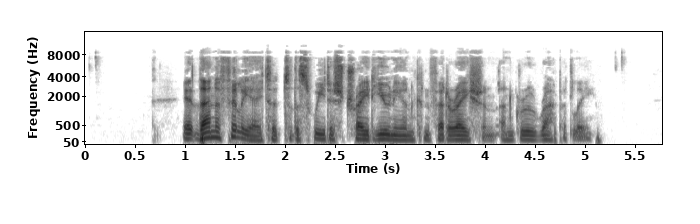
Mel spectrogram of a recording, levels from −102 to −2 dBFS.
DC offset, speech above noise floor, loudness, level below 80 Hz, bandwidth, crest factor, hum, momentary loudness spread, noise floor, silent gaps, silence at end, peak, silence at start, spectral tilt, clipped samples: under 0.1%; 64 dB; -25 LUFS; -50 dBFS; 9.6 kHz; 26 dB; none; 14 LU; -89 dBFS; none; 0.6 s; 0 dBFS; 1 s; -4.5 dB/octave; under 0.1%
